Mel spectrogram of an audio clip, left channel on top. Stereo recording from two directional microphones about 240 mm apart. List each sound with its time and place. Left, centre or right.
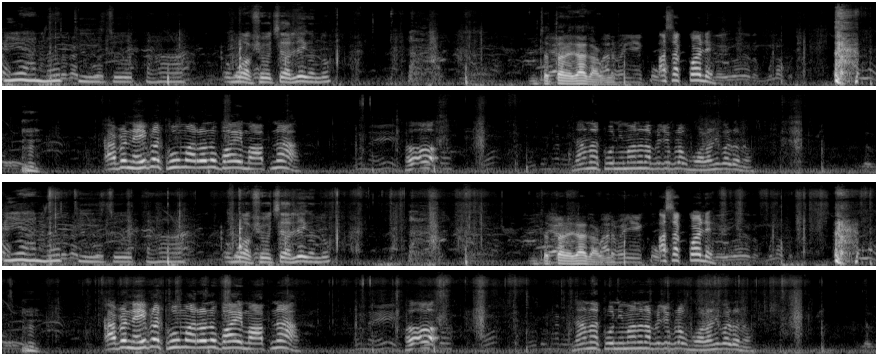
0.0 s speech: left
4.3 s a sound: right
5.4 s speech: left
6.0 s speech: centre
6.6 s speech: left
8.3 s cough: left
8.6 s cough: right
9.7 s speech: left; by 11.7 s centre
12.5 s a sound: centre
14.4 s speech: centre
